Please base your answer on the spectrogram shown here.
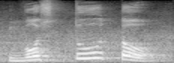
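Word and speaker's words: বস্তুতঃ: এরপর দেখো, যদি বস্তুতর পরে বিসর্গ থাকে তখন কিভাবে উচ্চারণ করবে? ওকার রূপে। শেষে শেষ বর্ণটায় ওকার যোগ করবে। কি রূপে? বস্তুত, বস্তুত।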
